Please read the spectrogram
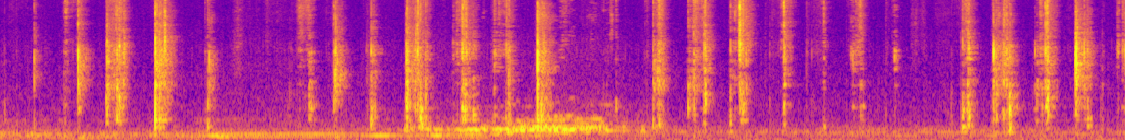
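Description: A deck of tarot cards being shuffled by hand: an uneven run of crisp card snaps and flicks, two or three a second.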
